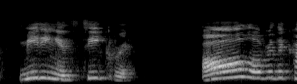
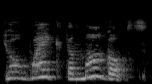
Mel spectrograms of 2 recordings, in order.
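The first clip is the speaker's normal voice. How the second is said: hissed warning; 4 semitones higher, 5 dB quieter than usual. A narrator's reading. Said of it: "hissed Professor McGonagall".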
